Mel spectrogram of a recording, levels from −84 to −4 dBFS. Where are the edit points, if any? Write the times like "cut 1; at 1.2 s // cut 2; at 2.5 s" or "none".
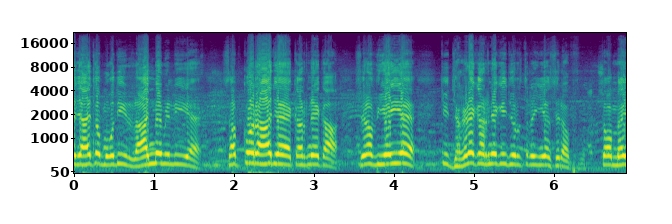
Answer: none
